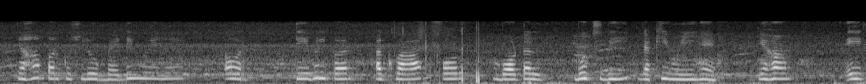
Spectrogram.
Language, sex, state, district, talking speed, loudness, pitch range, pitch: Hindi, female, Chhattisgarh, Rajnandgaon, 130 wpm, -18 LUFS, 245-265 Hz, 255 Hz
